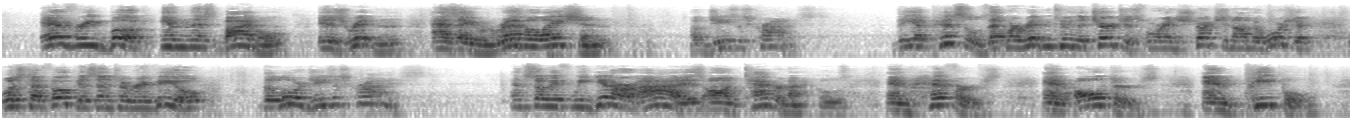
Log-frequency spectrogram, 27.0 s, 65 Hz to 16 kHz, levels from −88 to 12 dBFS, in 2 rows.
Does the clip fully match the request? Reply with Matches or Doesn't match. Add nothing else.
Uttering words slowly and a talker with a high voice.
Matches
